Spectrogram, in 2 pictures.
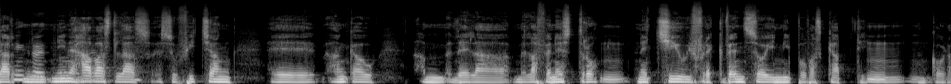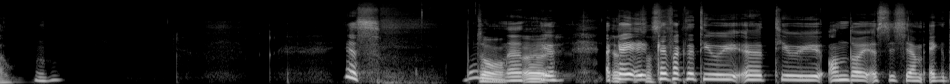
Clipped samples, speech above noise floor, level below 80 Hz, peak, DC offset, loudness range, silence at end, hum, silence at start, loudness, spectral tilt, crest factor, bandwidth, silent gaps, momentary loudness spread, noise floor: under 0.1%; 54 dB; -42 dBFS; -2 dBFS; under 0.1%; 11 LU; 0 s; none; 0 s; -18 LUFS; -6 dB/octave; 18 dB; 16 kHz; none; 12 LU; -71 dBFS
